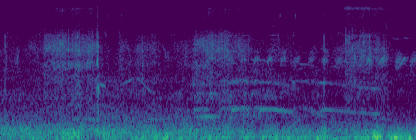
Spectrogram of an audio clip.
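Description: Wind buffeting an action camera's microphone with a rough, uneven rumble, and a few faint bird whistles rising and falling around the middle.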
